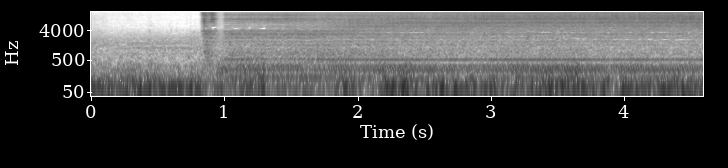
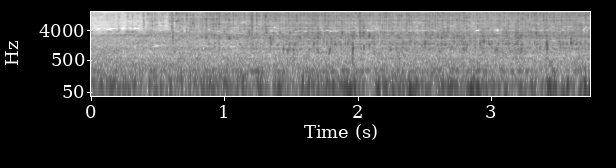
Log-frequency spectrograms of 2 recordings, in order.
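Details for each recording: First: Newly installed SeaFlo 55 Series washdown pump, 70 psi, 5 gpm, replacing a weak Rule 800 gph livewell pump: steady water hiss from the hose over even pump hum, no surging; good pressure. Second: Rule Tournament Series 800gph livewell pump tried as a boat washdown pump: only a thin, uneven trickle with no strong flow; not pushing enough pressure, so it was replaced by a SeaFlo 55 Series 70psi washdown pump.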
